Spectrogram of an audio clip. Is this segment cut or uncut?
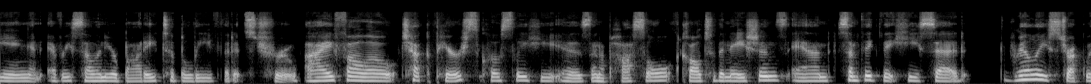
cut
